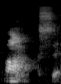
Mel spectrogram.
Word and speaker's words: Fuchs: Back Fox, in at Fox. It's actually pronounced Fox. Fox. Okay, Yeah, Fox, but it's Fu. Okay, yeah.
